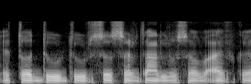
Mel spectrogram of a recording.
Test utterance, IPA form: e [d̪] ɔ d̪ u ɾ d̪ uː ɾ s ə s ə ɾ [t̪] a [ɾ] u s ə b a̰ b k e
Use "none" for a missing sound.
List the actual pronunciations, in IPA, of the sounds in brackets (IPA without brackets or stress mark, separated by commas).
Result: t̪, d̪, l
